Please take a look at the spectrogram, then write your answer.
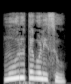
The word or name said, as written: ಮೂರುತಗೊಳಿಸು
